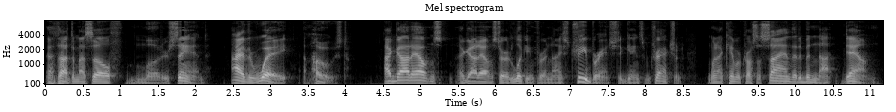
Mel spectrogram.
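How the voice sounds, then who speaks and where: A man giving a dramatic reading of a first-person road story, narrating with emphatic swings in loudness. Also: sits low, lively intonation, a little fast. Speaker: audiobook narrator.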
